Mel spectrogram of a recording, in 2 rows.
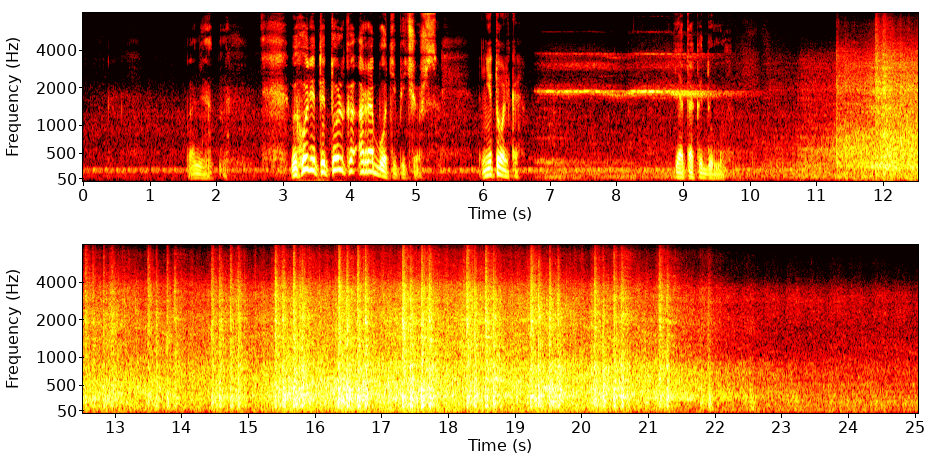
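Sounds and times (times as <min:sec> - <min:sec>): train rumble: 0:01.0 - 0:25.0
wheels clacking over rail joints: 0:11.1 - 0:25.0.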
